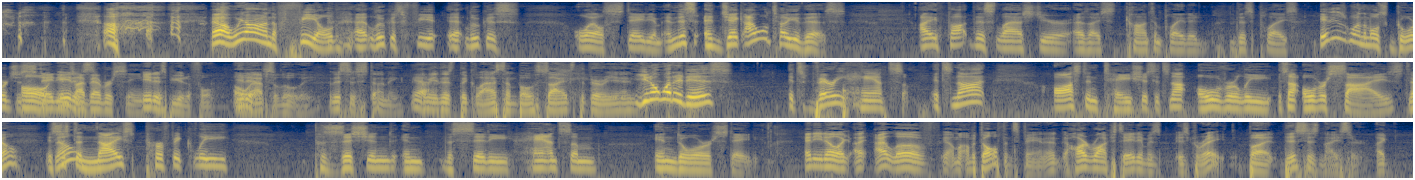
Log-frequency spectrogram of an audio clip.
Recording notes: Live from Big Ten Media Day in Indianapolis. B1G Media Days at Lucas Oil Stadium in Indianapolis.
